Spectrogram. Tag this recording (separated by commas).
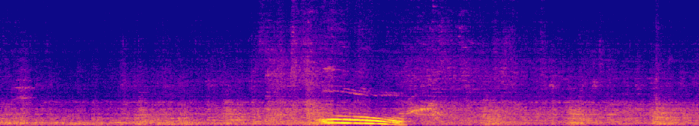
Music, Speech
